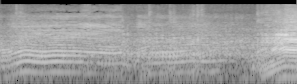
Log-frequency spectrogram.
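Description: An enduro motorcycle's engine running under throttle with a steady note that wavers slightly in pitch.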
